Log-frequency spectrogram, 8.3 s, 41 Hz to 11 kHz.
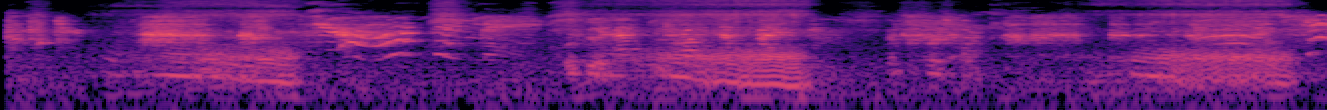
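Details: Sleeping dog, described as snoring: irregular snorting snores mixed with groaning, whistly breath noises, roughly 22 a minute.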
